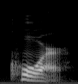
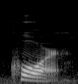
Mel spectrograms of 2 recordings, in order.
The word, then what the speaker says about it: corps: And then also the word core, the PS at the end, gone. Core, core, core, like the Marine Corps, core.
